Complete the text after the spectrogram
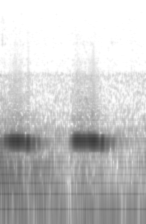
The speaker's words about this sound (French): Le dernier ululement du vieux hibou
